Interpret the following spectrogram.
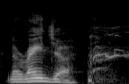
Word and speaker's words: naranja: I said that like such an American. Naranja. Like I know how to say this or how the J sound in Spanish, and I still messed that up.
